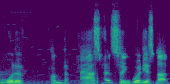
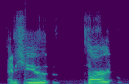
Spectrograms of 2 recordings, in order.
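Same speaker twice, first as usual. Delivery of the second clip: normal talking voice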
